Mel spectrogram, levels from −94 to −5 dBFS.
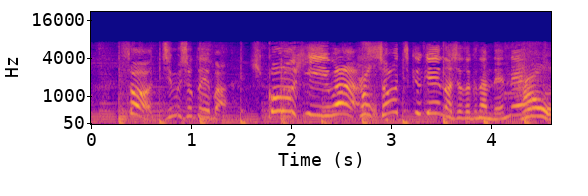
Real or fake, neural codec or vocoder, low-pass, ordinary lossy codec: fake; vocoder, 44.1 kHz, 128 mel bands every 256 samples, BigVGAN v2; 7.2 kHz; none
